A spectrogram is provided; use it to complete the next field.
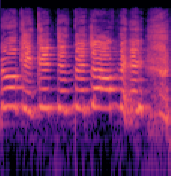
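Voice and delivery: mock very high-pitched shrill screaming. Acting out what he started yelling, retelling a yell. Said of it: "He start yelling".

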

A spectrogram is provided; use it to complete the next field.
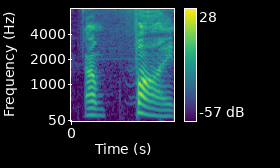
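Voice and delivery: sassy, tossed-off tone. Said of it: "She sounded so sassy with it".

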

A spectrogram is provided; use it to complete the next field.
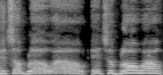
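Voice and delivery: very high, drawn-out ringside yelling. Retelling how a fighter's dad yelled during a fight: imitating someone yelling. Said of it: "Teo's dad started yelling".

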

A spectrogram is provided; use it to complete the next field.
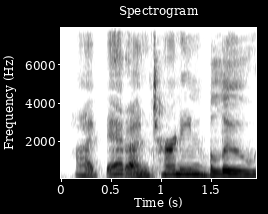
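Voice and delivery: ordinary delivery

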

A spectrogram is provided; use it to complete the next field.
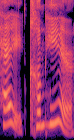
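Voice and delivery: put-on very high little kid's voice, calling out. Retelling hearing a voice call out at a car park entrance: little kid's voice. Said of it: "like a little kid's voice saying".

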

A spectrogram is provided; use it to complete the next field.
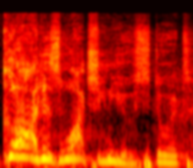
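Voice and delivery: very loud, thundering, booming oratorical bellow. Retelling a preacher calling out the speaker at the aisle: retelling the loudest voice. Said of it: "he goes in the loudest voice I've ever said".

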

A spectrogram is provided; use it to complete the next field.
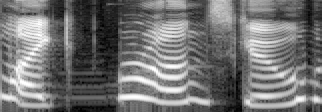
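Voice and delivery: goofy cartoon slacker voice, very high and loud. Playing a game, a player notices his voice and slips into a Shaggy voice. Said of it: "Why do I sound like Shaggy Dude?".

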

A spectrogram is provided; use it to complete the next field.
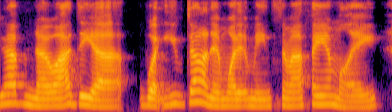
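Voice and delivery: usual speaking voice

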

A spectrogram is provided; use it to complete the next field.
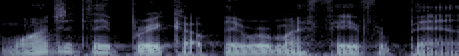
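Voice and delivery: put-on teen girl vlogger voice. Speaker doing a bit, in a 12-13 year old girl vlogger voice. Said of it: "That's my impression of a 12 to 13 year old girl with a vlog channel".

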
